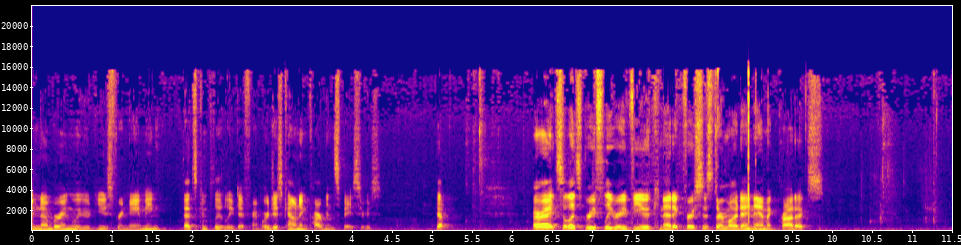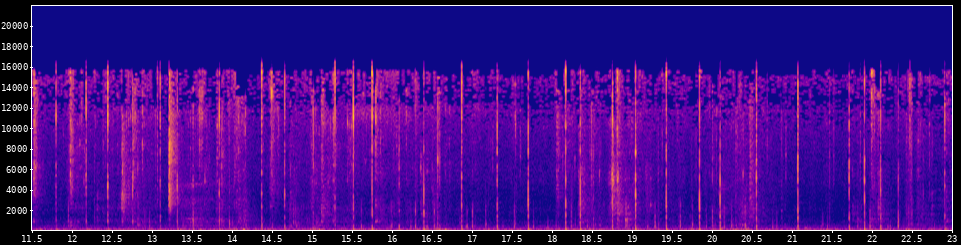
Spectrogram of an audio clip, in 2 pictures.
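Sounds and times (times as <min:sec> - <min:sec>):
stylus tapping and scratching on screen: 0:07.8 - 0:09.2, 0:10.3 - 0:23.0.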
